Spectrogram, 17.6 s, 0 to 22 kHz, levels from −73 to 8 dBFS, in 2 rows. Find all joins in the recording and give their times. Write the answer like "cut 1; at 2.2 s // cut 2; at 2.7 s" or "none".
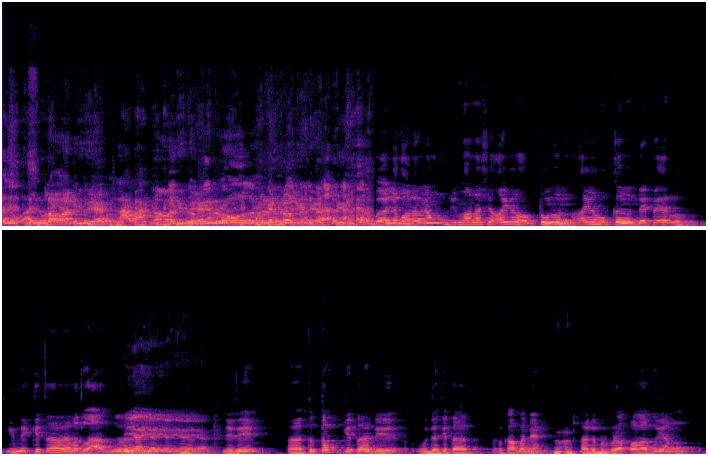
cut 1; at 4.6 s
